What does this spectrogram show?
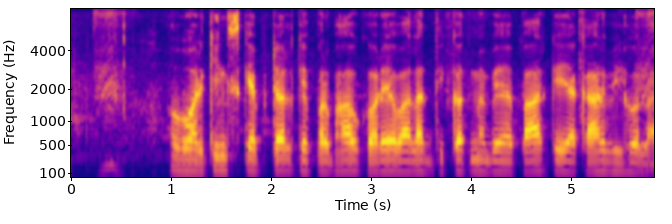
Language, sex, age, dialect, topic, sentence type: Bhojpuri, female, 51-55, Southern / Standard, banking, statement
